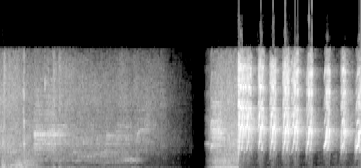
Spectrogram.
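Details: ["Tutor recording of a grey-cheeked bulbul's harsh 'kasaran' song: noisy background fades to a brief silence, then a fast string of about eight loud, buzzy, rasping notes."]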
